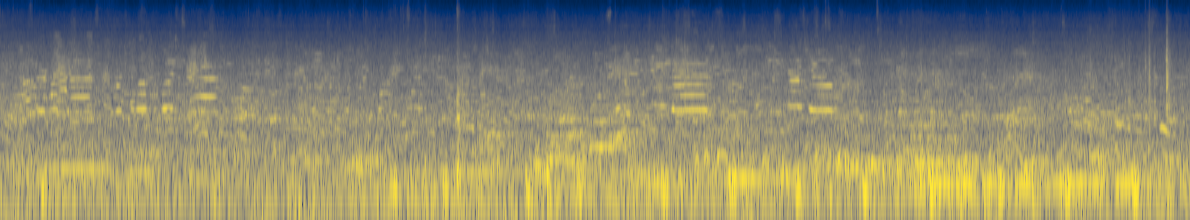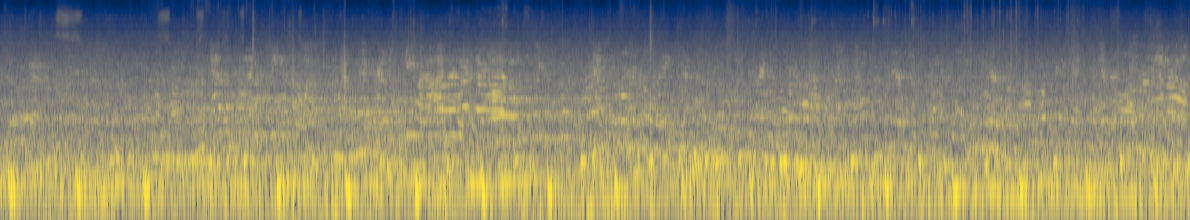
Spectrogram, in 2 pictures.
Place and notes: neoscenes: Boy Scout hotdog stand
